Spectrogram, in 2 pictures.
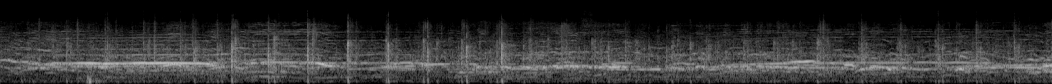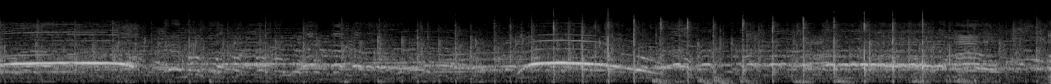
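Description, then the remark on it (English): An audience at a church worship service claps fast and steadily, with stomping and raised, shouting voices, all loud, sustained without a break for the whole stretch, with no piano or drums. “Make a joyful noise with your mouth, with your hands, with your feet.”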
